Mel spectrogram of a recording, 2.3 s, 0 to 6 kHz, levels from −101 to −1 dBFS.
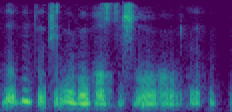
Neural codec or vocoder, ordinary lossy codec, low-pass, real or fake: autoencoder, 44.1 kHz, a latent of 192 numbers a frame, MeloTTS; AAC, 24 kbps; 5.4 kHz; fake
